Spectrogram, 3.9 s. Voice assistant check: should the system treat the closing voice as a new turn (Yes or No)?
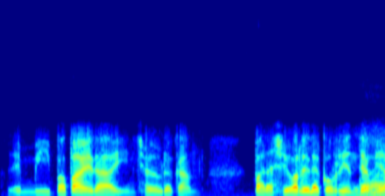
No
